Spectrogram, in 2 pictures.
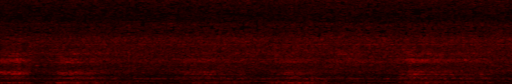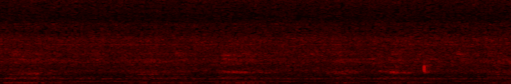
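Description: Near silence: quiet room tone with a faint low pulsing hum and no distinct events.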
